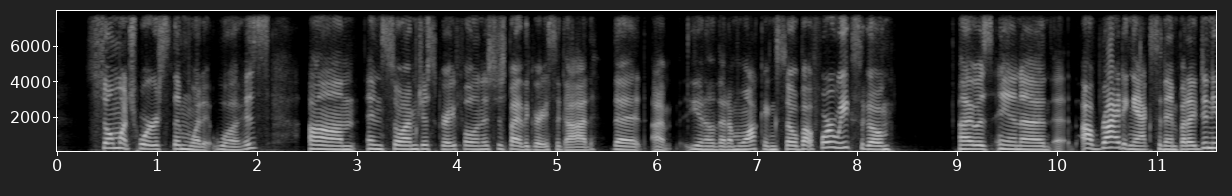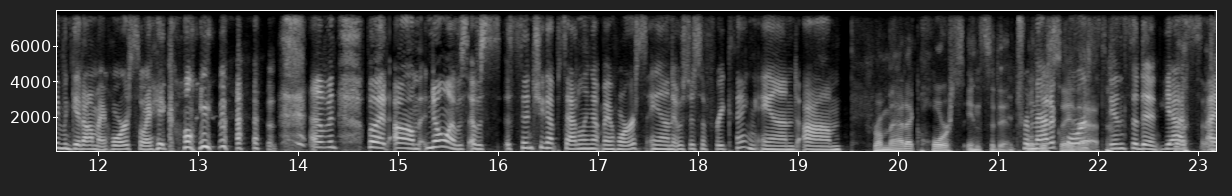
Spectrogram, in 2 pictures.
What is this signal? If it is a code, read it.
Speech in English. There is no code.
